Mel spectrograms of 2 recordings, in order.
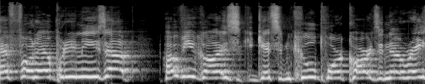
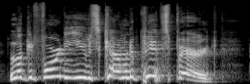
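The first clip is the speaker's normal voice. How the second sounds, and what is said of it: Put-on Philly accent. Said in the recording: “I think he's trying to do that in a in a, a Philly accent”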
